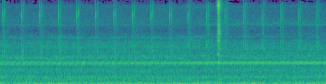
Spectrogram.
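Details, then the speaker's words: Chinese diesel heater on trial run, exhaust not bolted on, doors open for ventilation, warming up: steady low roar of the burn chamber with faint regular fuel pump ticking about twice a second; normal combustion. "I just want to feel it get warm. You can hear the burn chamber now."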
